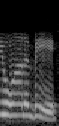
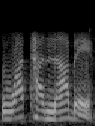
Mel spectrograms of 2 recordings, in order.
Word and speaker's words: Watanabe: It's actually... Getty Watanabe. Oh, I got it wrong. But that's okay. It's okay. Like, if you break it down into syllables, yeah, like, and just go wa, ta, na, be, it's four syllables.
